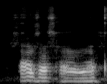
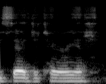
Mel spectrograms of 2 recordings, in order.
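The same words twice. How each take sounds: First: Sagittarius slurred as shah-zhah-sherry-ush, soft; odd Sagittarius. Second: Said in the usual way. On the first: Retold or imitated. Tarot reader fumbling a sign name, mushy Sagittarius. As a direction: Sagittarius mushed with sh sounds, softly. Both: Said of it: "I don't know why I said it like that".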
